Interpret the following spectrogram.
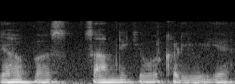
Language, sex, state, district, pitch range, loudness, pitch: Hindi, male, Uttar Pradesh, Jyotiba Phule Nagar, 100-105 Hz, -16 LUFS, 100 Hz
